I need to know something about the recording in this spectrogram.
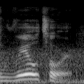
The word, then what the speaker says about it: realtor: real well how do you say realtor it's realtor and a realtor is someone I'm a realtor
